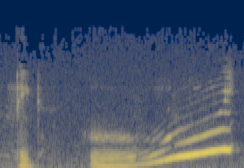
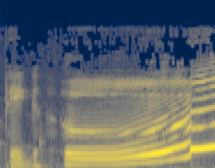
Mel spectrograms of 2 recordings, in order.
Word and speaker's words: Pig hooey: Not quite right. The first syllable should be short and staccato, the second long and rising into falsetto, high but true. Pig hooey!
